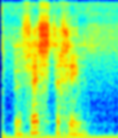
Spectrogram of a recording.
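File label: "bevestiging", Dutch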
